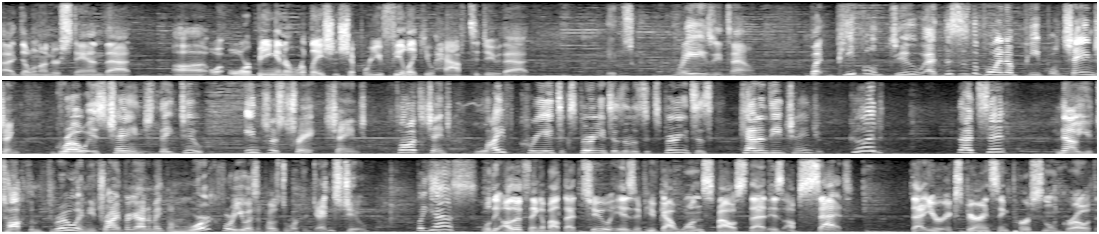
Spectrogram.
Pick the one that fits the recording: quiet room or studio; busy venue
busy venue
